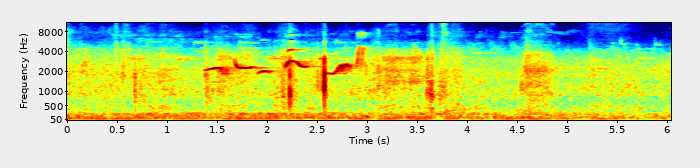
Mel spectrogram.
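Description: A bird chirping a few short whistled notes, between about one and a half and three seconds in, over steady low background noise.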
